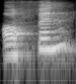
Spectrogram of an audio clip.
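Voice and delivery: Often as OFF-en, no t, rising; Often as OFF-en with a rise; silent t. Shown as a demonstration. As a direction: say Often without the t, tune rising. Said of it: "Americans often बोलते हैं".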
